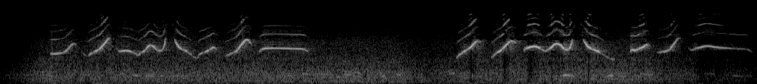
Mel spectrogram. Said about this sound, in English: A whistled language is a highly developed method of communication. People use whistling sounds in place of words. The language was created as a way to communicate across great distances in difficult mountain conditions.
